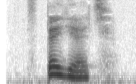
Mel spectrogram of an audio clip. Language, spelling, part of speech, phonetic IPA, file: Russian, стоять, verb, [stɐˈjætʲ], Ru-стоять.ogg
- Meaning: 1. to stand 2. to be situated (usually about a towering or potentially towering object) 3. to be in a certain place within a formal structure 4. to firmly follow or adhere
